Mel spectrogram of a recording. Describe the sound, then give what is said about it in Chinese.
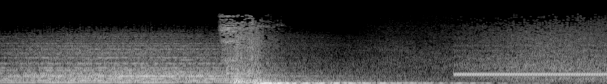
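A mobile phone dials a call. A steady, loud electronic tone is followed by a short, sharp burst and a brief rustle, then a continuous mid-pitched calling tone. “孟昭拿起手机给任斌拨通了电话，任斌很快接了起来。”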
